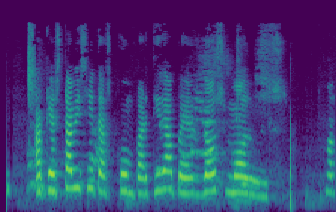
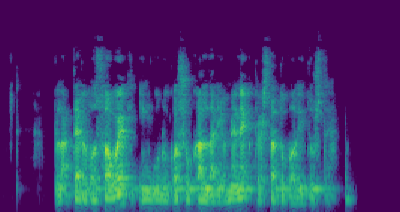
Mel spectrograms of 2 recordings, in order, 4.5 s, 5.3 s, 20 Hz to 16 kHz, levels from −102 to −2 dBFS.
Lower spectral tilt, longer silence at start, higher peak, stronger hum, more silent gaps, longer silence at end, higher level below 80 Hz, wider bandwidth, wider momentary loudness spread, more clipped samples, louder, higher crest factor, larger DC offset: second, -4.5 dB/octave vs -6 dB/octave; second, 0.05 s vs 0.7 s; second, -10 dBFS vs -4 dBFS; neither; neither; second, 0 s vs 0.65 s; first, -68 dBFS vs -74 dBFS; first, 11.5 kHz vs 7.6 kHz; first, 18 LU vs 14 LU; neither; second, -28 LUFS vs -25 LUFS; about the same, 18 dB vs 22 dB; neither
